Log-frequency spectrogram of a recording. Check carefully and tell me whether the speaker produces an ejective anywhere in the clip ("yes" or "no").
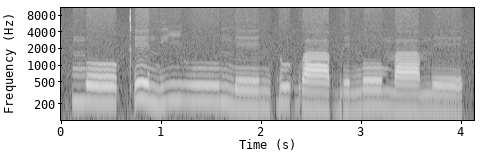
yes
